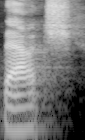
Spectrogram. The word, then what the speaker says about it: Bach: named Edward Bach and the correct way to really say his name and you'll hear it from those really uh profound and focused uh practitioners especially in the UK they'll call it batch Flower Essences but I'm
